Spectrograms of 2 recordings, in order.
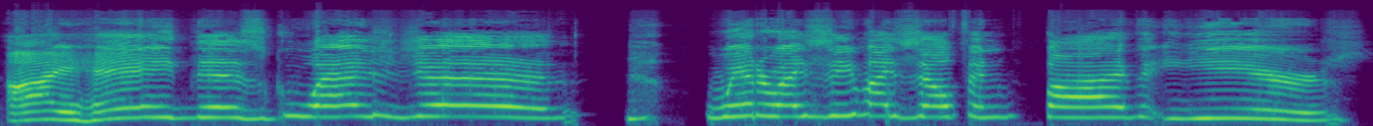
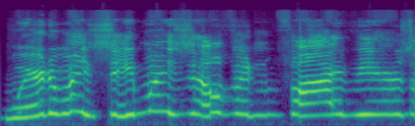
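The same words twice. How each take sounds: First: Long drawn-out, high hammed-up wail; high mock-crying dread, every word stretched. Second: Very high, squeaky mock-crying whine; mock whimpering. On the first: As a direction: moan it slowly like a fake sob. Dreading a question, wailing it. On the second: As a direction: squeal the question as if about to sob. Repeats the question in mock crying.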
